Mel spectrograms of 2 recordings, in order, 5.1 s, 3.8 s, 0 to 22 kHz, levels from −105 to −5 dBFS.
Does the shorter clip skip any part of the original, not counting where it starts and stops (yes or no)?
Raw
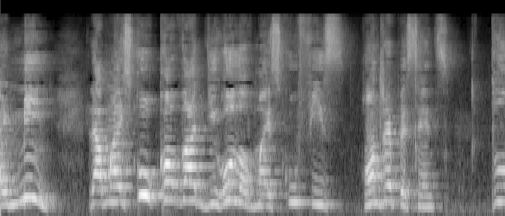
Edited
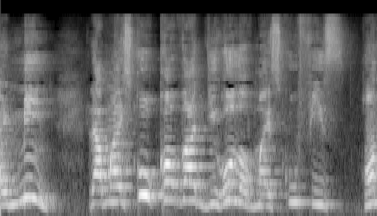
no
